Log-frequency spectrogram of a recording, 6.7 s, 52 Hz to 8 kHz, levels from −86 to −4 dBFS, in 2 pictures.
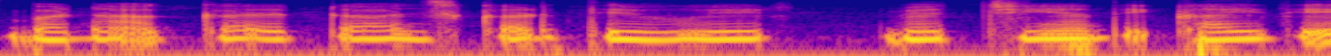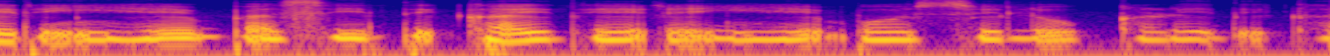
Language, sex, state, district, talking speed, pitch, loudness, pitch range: Hindi, female, Bihar, Gopalganj, 180 wpm, 235 Hz, -18 LUFS, 225-240 Hz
